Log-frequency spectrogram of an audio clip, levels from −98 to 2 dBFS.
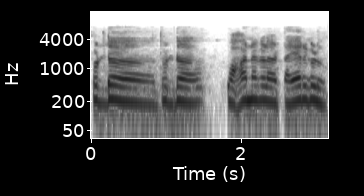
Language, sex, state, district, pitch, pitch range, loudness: Kannada, male, Karnataka, Bijapur, 205 Hz, 190-215 Hz, -19 LUFS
